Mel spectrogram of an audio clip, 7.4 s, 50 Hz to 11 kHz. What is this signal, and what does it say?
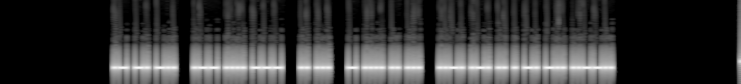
Morse code, heard as a keyed tone, about 44 wpm, 700 Hz. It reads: AND WHO IS THIS FRIEND?
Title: Sentences from Top 300 Words 45wpm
